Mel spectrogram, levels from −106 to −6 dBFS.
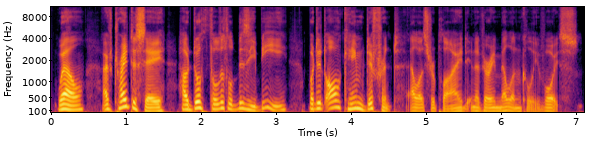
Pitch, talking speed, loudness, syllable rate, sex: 130 Hz, 195 wpm, -21 LUFS, 5.8 syllables/s, male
